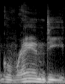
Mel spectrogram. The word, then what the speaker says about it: Grande: mother's maiden name apparently her Grandpa would pronounce it Grandy though yes sir that's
